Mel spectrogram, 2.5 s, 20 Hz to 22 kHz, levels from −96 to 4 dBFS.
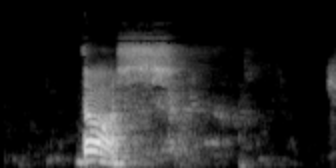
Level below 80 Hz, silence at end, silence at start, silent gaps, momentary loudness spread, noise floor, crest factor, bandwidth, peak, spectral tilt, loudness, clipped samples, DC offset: -70 dBFS; 1.2 s; 0.55 s; none; 15 LU; -71 dBFS; 20 dB; 9 kHz; -2 dBFS; -4 dB/octave; -17 LUFS; under 0.1%; under 0.1%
